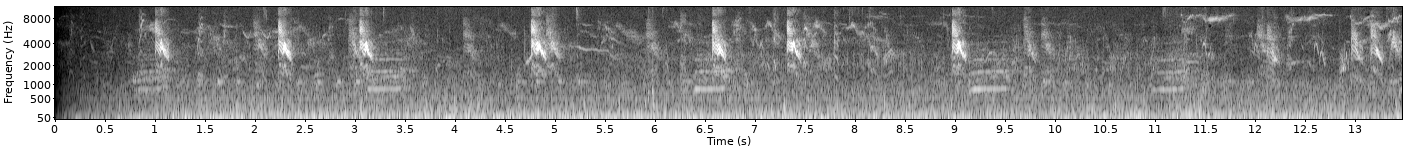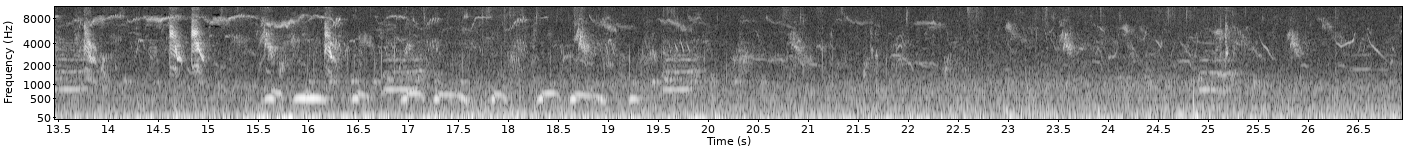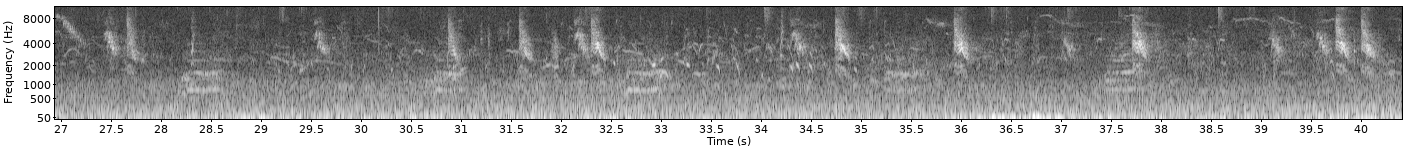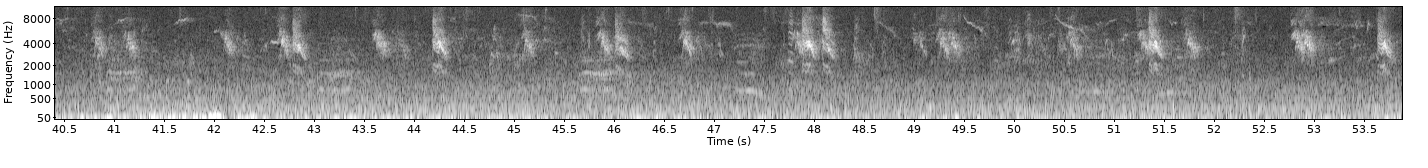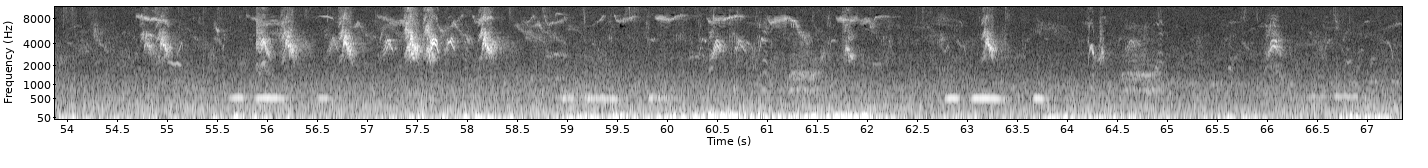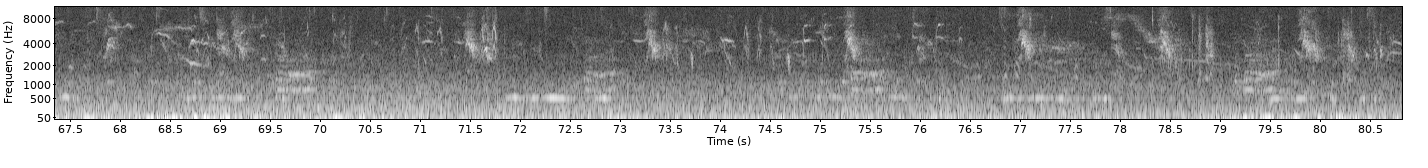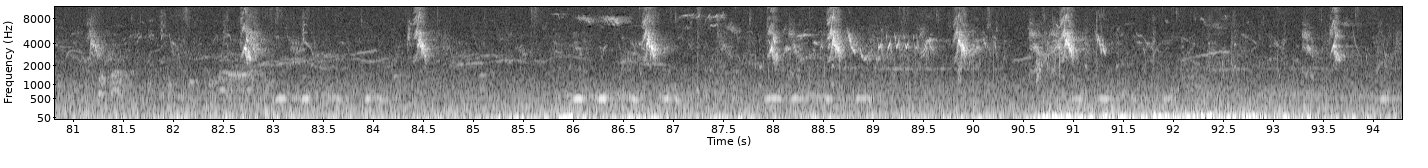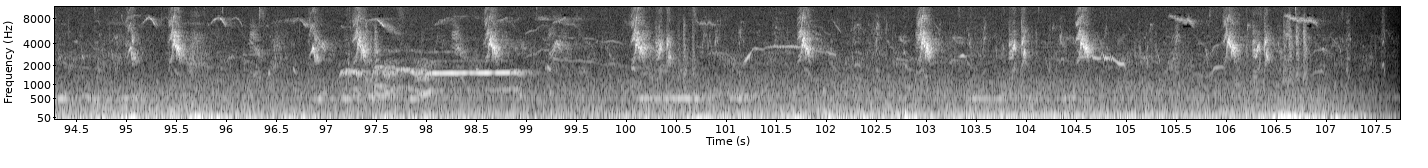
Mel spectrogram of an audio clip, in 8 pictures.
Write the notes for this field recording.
A bit windy but the ambience is there. Lots of starlings.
